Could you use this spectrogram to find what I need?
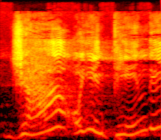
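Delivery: loud, impatient reprimand; acted "get it already" firmness; exasperated rebuke. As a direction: tell them off for not understanding. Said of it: "es como diciendo".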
